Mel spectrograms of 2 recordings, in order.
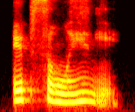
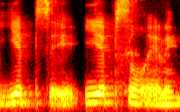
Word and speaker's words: Ypsilanti: how to say that Ypsilanti am I saying it right Ypsilanti ipsilanti wow I'm like I don't even know how to pronounce a why a lot of people people say Gypsy Ypsilanti but it's actually yeah awesome thanks Private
